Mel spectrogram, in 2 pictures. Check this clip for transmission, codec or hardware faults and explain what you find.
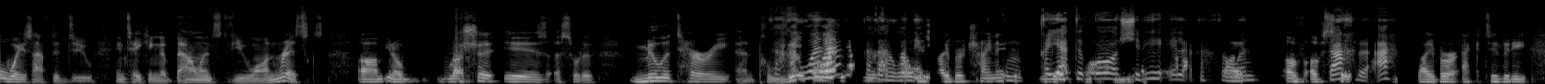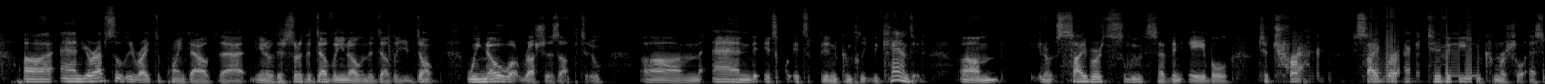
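Three kinds of fault are present. The speech turns robotic twice. An echo leak and speech suppressed in double talk overlap between about 7.9 and 14.2 s.

Robotic sound from repeated short buffers occurs at 4.44 to 4.77 s and again at 28.28 to 30.24 s. Audio likely arrived too seldom. The player filled the gaps by repeating the last short slice. About half of the first stretch is repeated, and most of the second. The repeats impose a rigid 133 Hz buzz, which fits slices of about 7.5 ms. The speech sounds metallic but still loosely follows its original shape.

An echo leak appears at 7.90 to 8.58 s, 8.77 to 9.32 s and 10.56 to 10.66 s. Each is a copy of the speech delayed by 112 ms. The likely cause is a loudspeaker on one side whose echo canceller let some sound return. In the first stretch the echo is about 10 dB louder than the speech. In the second it is about 5 dB quieter. The last is brief and about 5 dB louder.

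Speech suppressed in double talk occurs at 7.99 to 8.07 s, 8.36 to 8.75 s, 9.12 to 9.44 s, 10.00 to 12.68 s and 13.42 to 14.24 s. The echo canceller likely could not tell the talker from the returning echo, so it turned both down. The first dip is about 10 dB and the second about 25 dB. The later ones drop the speech by up to about 35 dB. The longest stretch loses about two seconds in total.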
